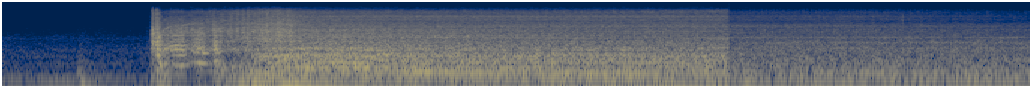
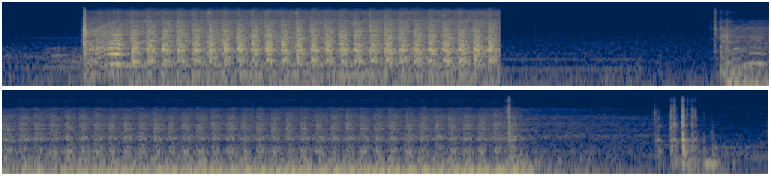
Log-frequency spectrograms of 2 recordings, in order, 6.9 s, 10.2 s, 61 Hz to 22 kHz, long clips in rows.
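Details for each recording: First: 1998 BMW E39 520i single VANOS after fixing its crank-no-start: a quick start with a brief rev flare, then a steady, even idle without ticking or stumbling. No misfires or overheating, and the lifter tick is gone. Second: 1998 BMW E39 520i single-VANOS that previously ran very rough: steady, even cranking at about eleven beats a second for three seconds with no catch, then a second long crank, still not firing (54 psi measured after). Crank, no start.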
